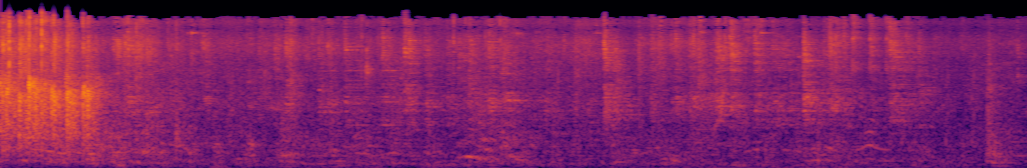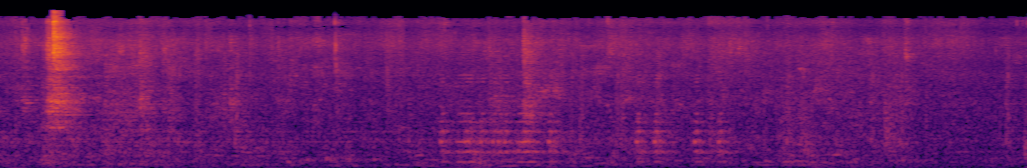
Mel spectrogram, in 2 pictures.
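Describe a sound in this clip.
An audience murmurs and shuffles quietly in a large hall.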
